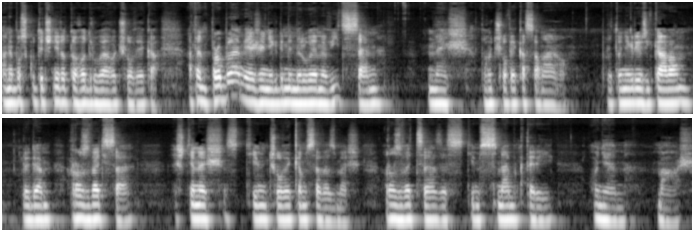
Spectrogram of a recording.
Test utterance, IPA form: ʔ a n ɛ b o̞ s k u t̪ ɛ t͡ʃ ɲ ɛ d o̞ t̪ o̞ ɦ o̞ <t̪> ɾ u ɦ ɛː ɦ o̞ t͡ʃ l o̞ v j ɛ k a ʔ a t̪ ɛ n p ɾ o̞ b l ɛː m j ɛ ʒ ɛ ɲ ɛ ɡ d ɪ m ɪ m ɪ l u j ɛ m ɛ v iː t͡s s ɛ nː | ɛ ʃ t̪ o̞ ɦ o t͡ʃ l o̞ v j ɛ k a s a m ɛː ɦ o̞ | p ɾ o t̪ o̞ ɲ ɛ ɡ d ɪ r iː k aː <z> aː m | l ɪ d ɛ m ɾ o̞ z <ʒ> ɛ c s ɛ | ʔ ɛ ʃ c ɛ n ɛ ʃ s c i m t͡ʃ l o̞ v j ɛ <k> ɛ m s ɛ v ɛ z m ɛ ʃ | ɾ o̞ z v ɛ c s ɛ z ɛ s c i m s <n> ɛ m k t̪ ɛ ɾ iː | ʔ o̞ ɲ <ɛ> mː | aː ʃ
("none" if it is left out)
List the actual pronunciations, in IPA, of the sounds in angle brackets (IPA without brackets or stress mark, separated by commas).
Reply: d̪, v, v, k, n, ɛ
